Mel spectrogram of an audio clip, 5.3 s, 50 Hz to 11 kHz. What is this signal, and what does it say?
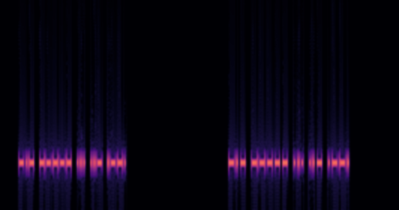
Morse code, heard as a keyed tone, about 45 wpm, 700 Hz. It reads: K0SUP K0SUP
